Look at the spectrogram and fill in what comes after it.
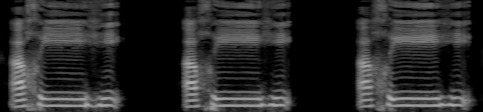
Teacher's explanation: ख पर या मद्दा है दो हरकात खींचकर हलक से अदा करेंगे और ख्वा हरूफ मुस्तालिया में से इसलिए पुर पढ़ेंगे अखी हा पर हरकतें जल्दी पढ़ेंगे और हा सीने की तरफ से अदा होगी · ہا پر حرکت جلدی پڑھیں گے اور ہا سینے کی طرف سے ادا ہوگی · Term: छोटी हा, چھوٹی ہا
